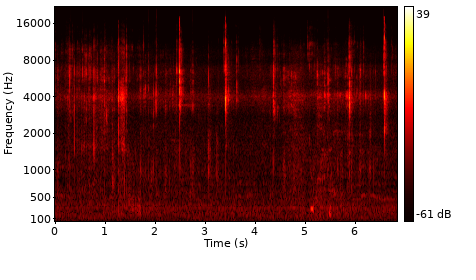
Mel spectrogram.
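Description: Close-miked chewing of a mouthful of cooked baby corn, with scattered sharp mouth clicks. The baby corn is not crunchy.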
